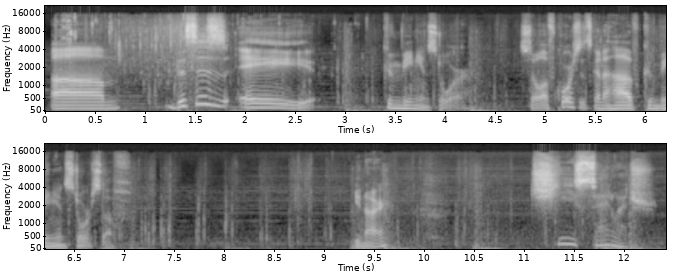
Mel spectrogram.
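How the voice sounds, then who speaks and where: A man's voice: medium pitch, expressive, takes it slowly, creaky, pauses often, soft background music. A man streaming a game, chatting casually to viewers and exclaiming over the items he finds. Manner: chatty, exclaims at found items, teases chat. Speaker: livestreamer. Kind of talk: casual gameplay commentary.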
